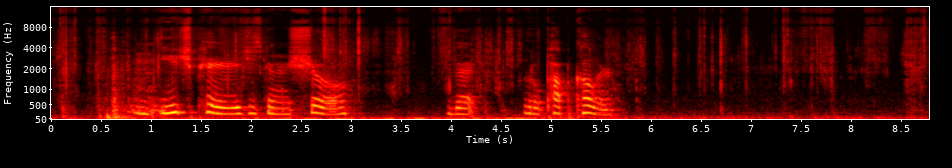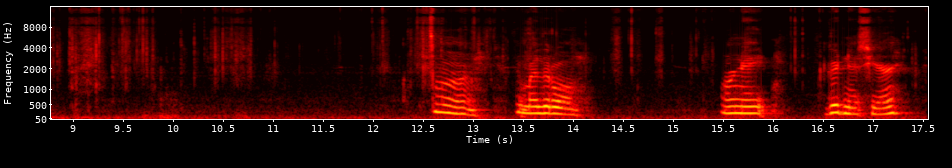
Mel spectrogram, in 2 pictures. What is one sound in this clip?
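Paper pages rustle and flip as they are turned by hand.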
